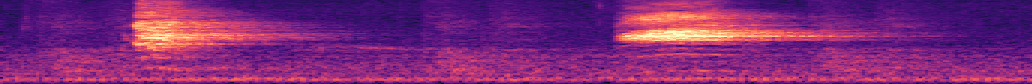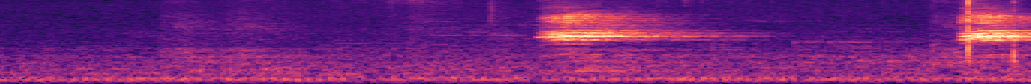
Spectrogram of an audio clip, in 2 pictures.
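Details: Jaguar cub making four high, squealing greeting calls at uneven intervals, some short and abrupt, others longer and descending, with a low steady hum underneath.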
